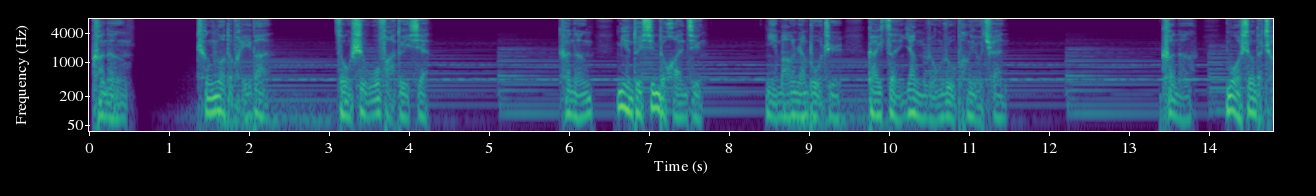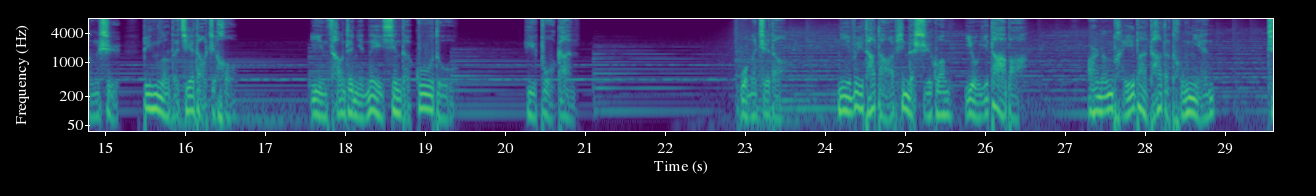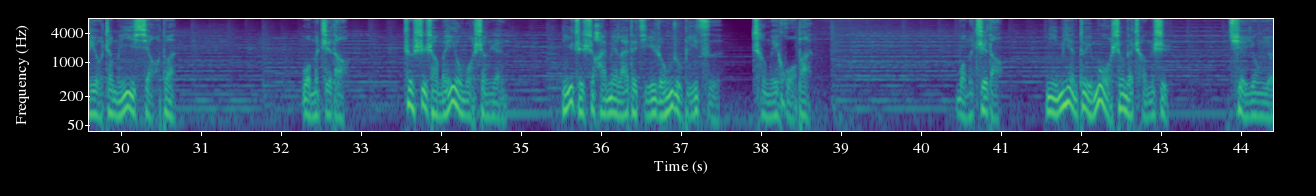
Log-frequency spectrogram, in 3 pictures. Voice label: 男 广告 独白 走心; 建业共青团TVC

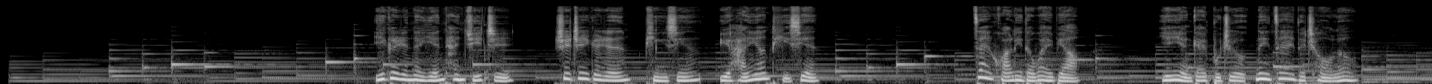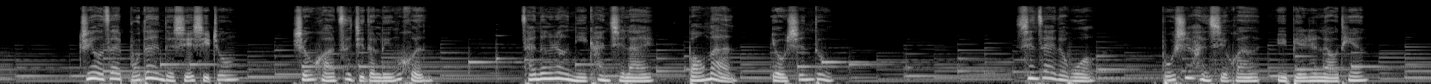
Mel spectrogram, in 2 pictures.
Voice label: 女, 散文; 一个人的言行举止

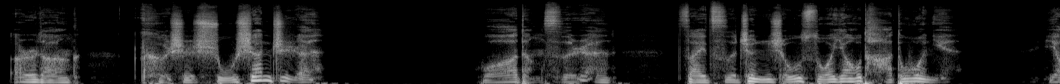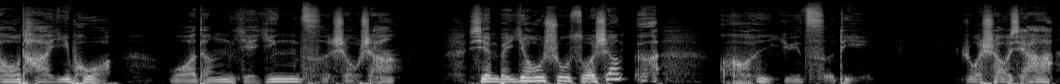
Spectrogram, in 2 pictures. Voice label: 游戏人物旁白, 游戏角色类; 仙剑奇侠

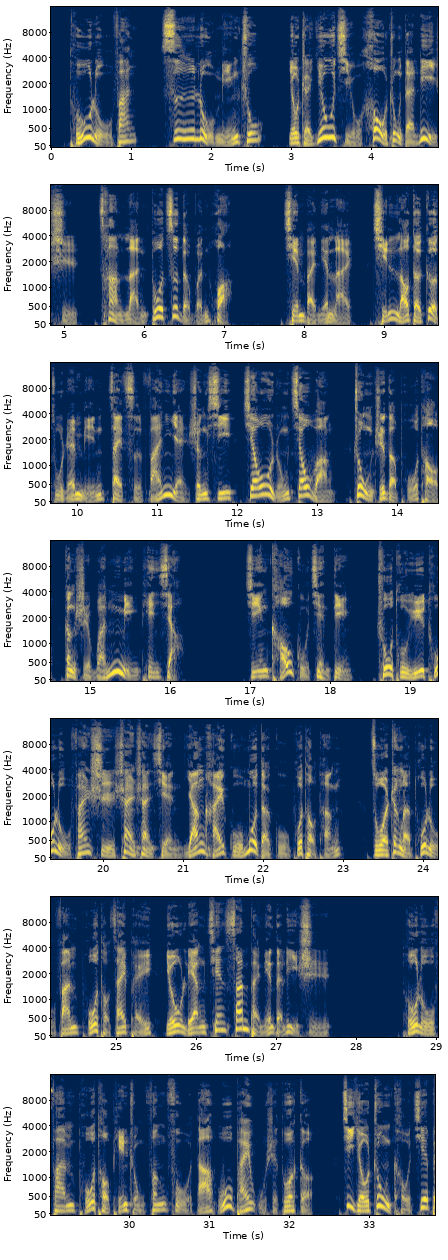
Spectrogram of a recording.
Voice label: 男 政府; 吐鲁番市全面推进架式改造 不断促进产业升级

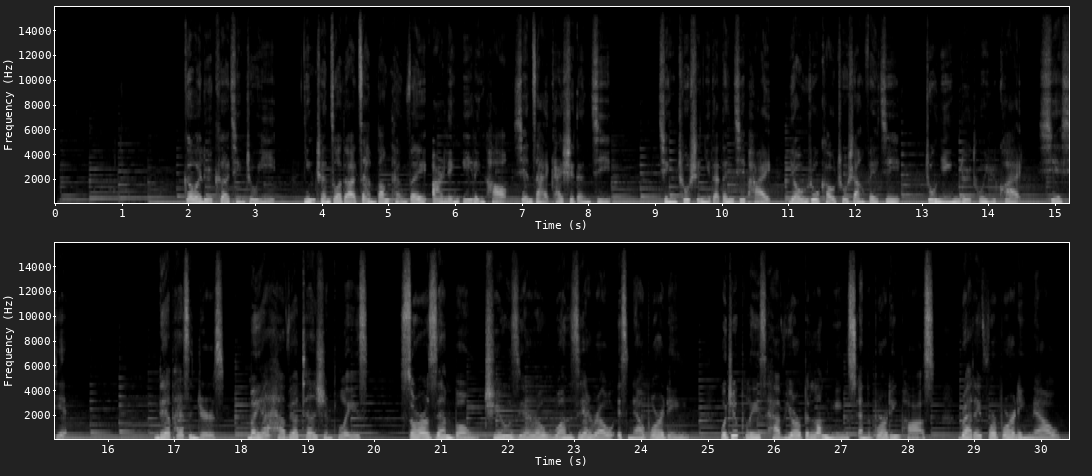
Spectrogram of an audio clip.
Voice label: 英女 机场登机前提示播音音

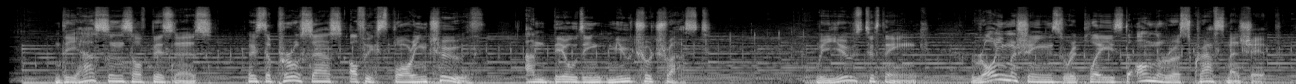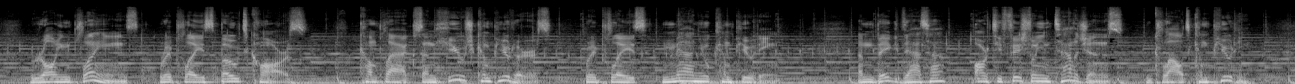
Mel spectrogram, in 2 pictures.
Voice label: 男 英文, 英文

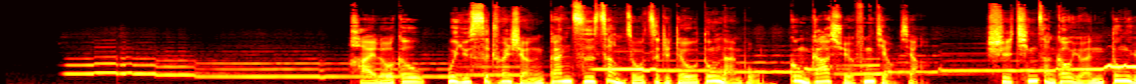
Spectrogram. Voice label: 男 专题 景点介绍, 国语男声配音, 青春时尚

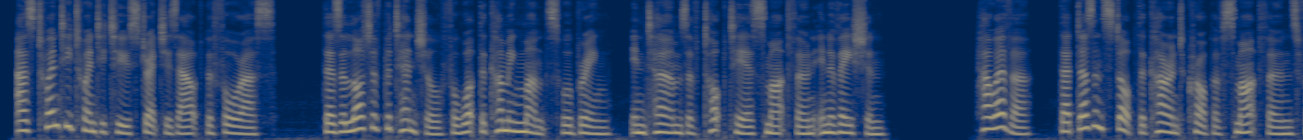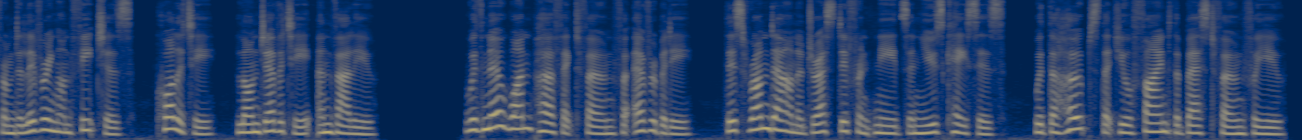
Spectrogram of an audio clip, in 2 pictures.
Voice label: 外籍英语女, 平缓叙述

